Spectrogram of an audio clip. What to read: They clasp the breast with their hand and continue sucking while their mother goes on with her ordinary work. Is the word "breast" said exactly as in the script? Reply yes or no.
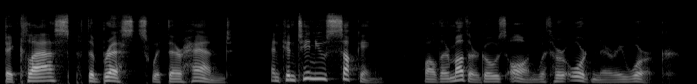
no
